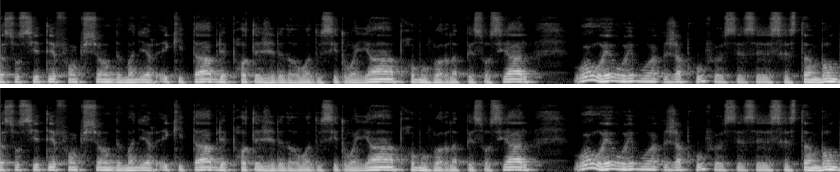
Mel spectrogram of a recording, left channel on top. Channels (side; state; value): both; identical; correlation 1.00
